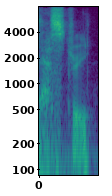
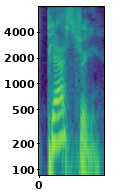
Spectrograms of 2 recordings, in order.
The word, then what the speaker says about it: Piastri: How is it pronounced? Piastri. Piastri. No, Who's Piastri? Oscar Piastri. Do you not know Oscar Piastri? Piastri. It's Piastri.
